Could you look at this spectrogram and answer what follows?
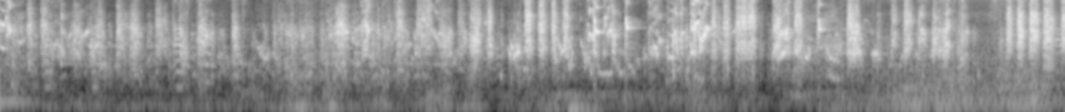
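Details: Flock of budgerigars in steady chirping chatter: continuous high twittering and warbling notes overlapping throughout, with rapid clicking bursts.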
